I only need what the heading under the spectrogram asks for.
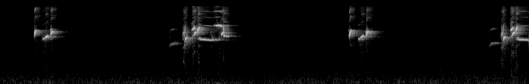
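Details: European goldfinch giving four brief, high chirpy phrases at irregular intervals, each a tight tumble of tinkling notes, with nothing else audible.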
